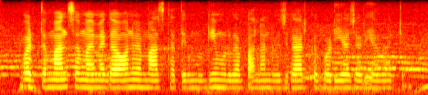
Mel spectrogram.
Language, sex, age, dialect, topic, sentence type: Bhojpuri, male, 18-24, Northern, agriculture, statement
